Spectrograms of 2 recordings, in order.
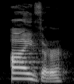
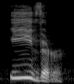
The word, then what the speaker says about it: either: authorities of his time the original pronunciation of the first syllable in england probably made it rhyme with bay but the ee sound was firmly established by the end of the 18th century toward the middle of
